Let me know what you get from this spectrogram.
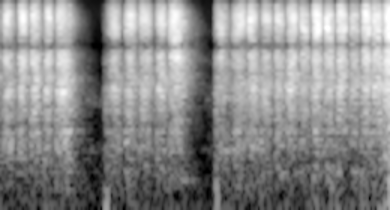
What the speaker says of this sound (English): So all I'm gonna do now is just give it a little light rub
